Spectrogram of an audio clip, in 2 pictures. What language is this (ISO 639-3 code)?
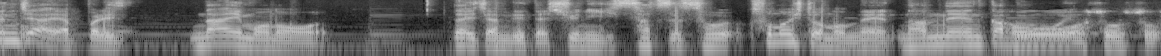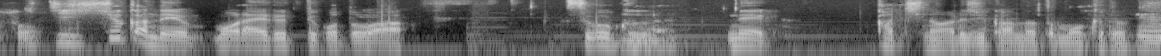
jpn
